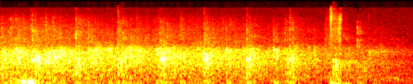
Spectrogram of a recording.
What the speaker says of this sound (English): She needs the big round of applause.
